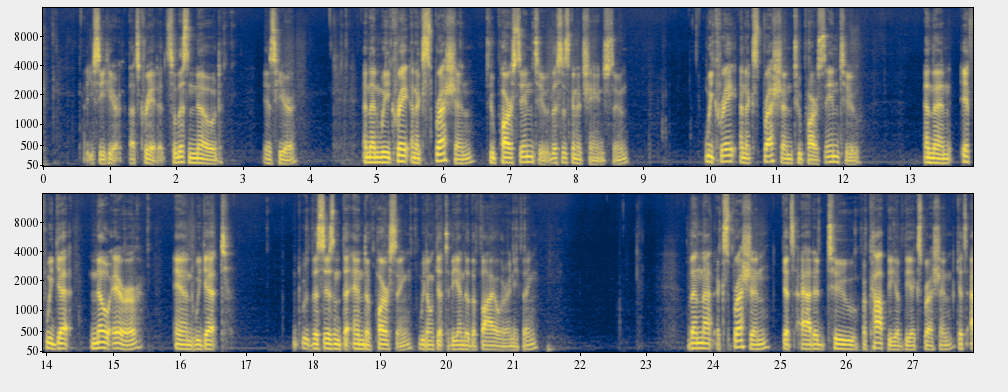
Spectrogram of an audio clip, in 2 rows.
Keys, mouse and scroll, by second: 5.6 q, 6.0 click, 6.7 click, 7.2 click, 9.9 click, 11.3 click, 11.9 click, 15.1 click, 15.4 click, 17.2 click, 17.8 click, 17.9 click, 18.8 click, 19.1 click, 19.3 click, 21.0 double click, 24.0 click, 24.1 double click, 25.5 click, 26.0 click, 26.1 click, 27.8 click.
